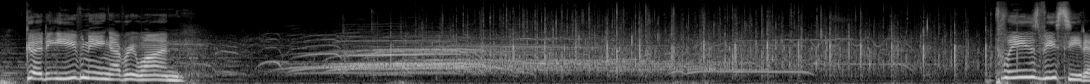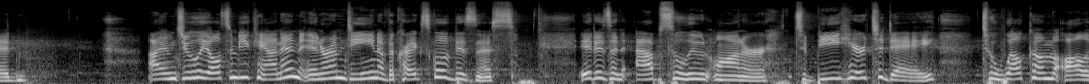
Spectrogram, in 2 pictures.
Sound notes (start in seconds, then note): 2.1 audience cheering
